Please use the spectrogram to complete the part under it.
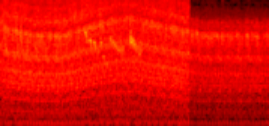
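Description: A machine engine hums steadily.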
